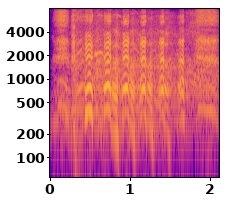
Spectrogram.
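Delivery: high, loud nervous giggle; nervous laugh. Real, not acted. Student laughs nervously at the class, high and loud. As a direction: laugh off the nerves. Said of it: "A little nervous".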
